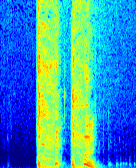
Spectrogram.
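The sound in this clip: Two sharp coughs in quick succession, then a brief, faint throat clearing, loud and harsh with no talking.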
